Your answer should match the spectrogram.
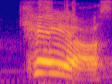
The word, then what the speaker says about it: chaos: c h 8o s chaos it's an an as well it is not chaos it's not once it ever has two syllables that's easier to remember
